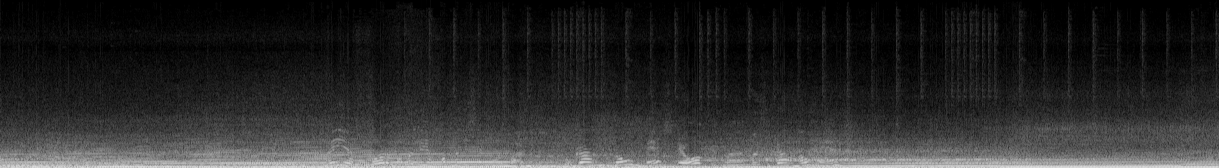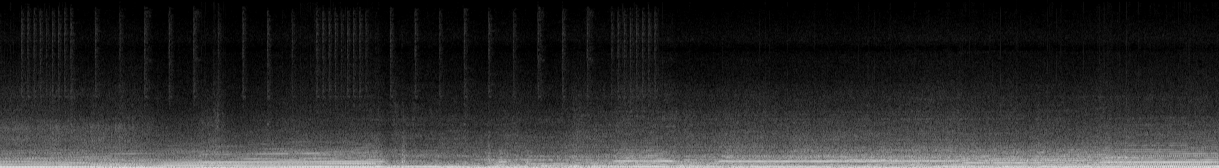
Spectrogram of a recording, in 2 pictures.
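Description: A car engine roars loudly from inside the cabin, its pitch rising through each gear and dropping at gear changes.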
